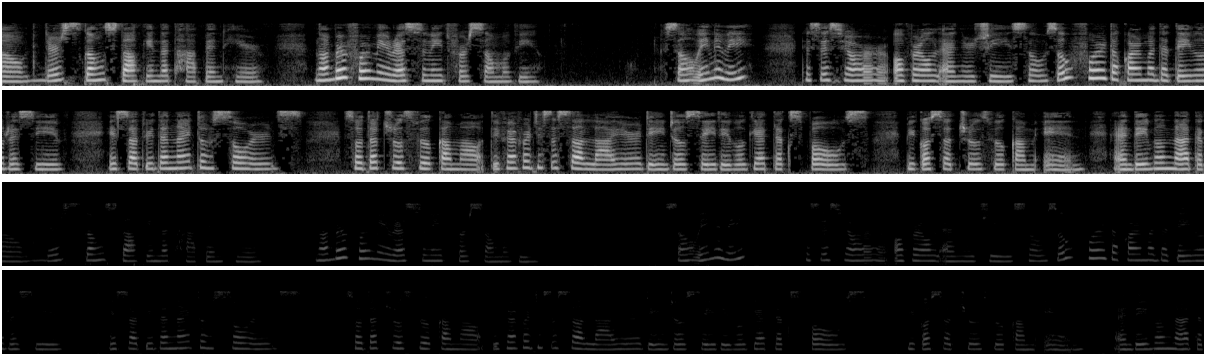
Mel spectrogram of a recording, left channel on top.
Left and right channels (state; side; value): quieter; right; 34.2 dB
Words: there's gang stalking that happened here. Number 4 may resonate for some of you. So anyway, this is your overall energy. So far, the karma that they will receive is that with the Knight of Swords, so the truth will come out. If ever this is a liar, the angels say they will get exposed because the truth will come in. And they will not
